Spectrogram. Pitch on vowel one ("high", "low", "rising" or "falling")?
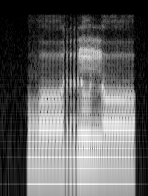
low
